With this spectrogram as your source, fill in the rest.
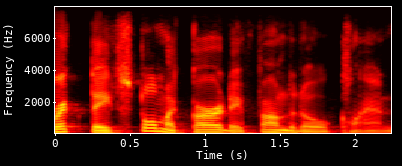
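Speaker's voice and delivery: imitated Italian accent. Retelling what his barber told him, the speaker uses an Italian barber accent. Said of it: "I sound like my Italian barber".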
